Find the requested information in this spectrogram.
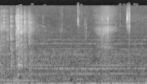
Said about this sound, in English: The sound of that dice tower is just great.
